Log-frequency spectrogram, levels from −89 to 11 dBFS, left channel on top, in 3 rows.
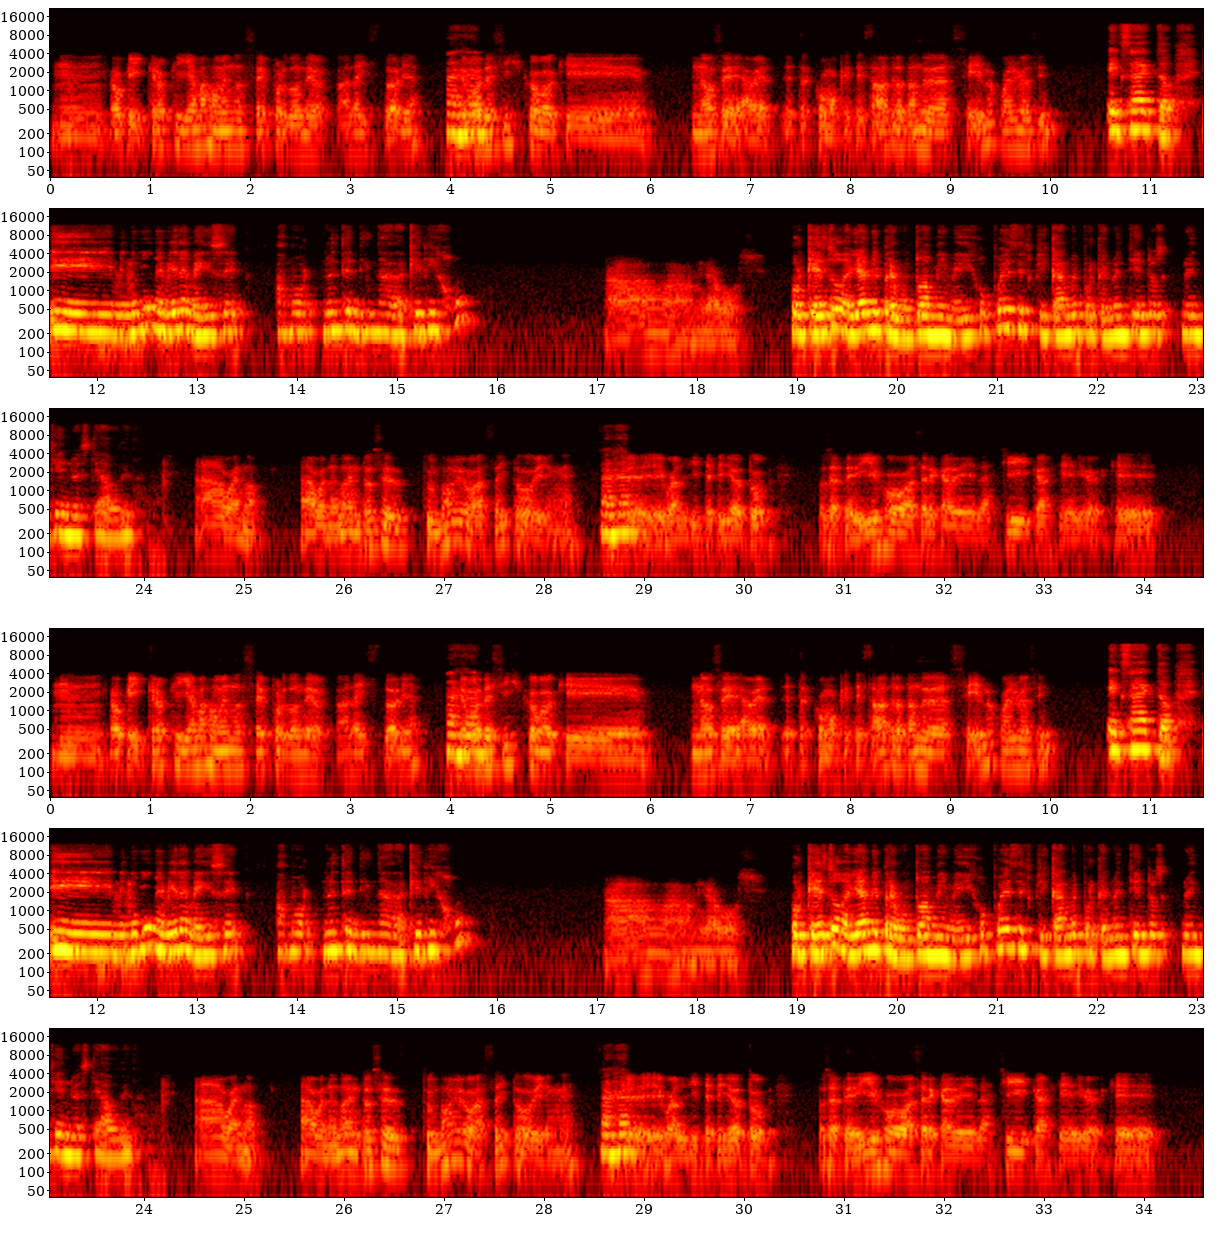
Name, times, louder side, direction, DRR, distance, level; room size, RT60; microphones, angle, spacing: voice 1, 0.0-3.7 4.1-6.0 6.4-10.0 12.2-12.4 17.1-18.6 24.5-25.1 25.6-28.3 28.8-30.4 30.7-34.1, right 1 dB, 75° right, 0.7 m, -34 dB
voice 2, 4.0-4.3 10.6-13.4 13.8-15.7 18.9-23.9 28.6-28.9, right 1 dB, 5° left, 1.0 m, -22 dB
3.8 x 2.1 x 2.4 m
head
